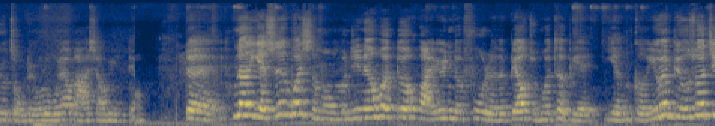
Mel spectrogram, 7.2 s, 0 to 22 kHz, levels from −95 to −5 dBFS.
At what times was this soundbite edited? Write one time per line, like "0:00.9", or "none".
0:01.3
